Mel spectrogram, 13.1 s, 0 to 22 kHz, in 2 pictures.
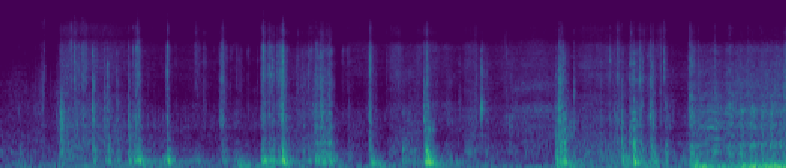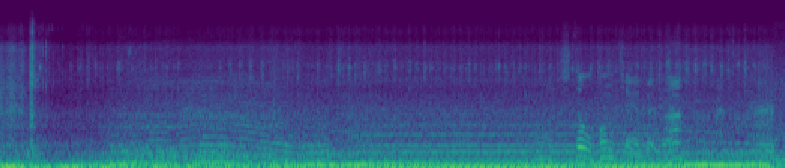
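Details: Porsche Cayenne V8 after repairs with intake air pipes not all refitted: cranking clunks, then idle rises and dips without settling due to unsealed intake air; ran better once pipes reconnected.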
